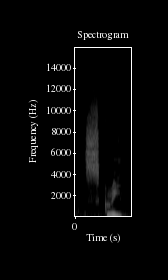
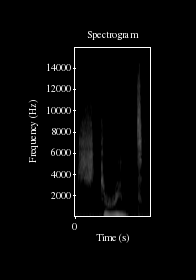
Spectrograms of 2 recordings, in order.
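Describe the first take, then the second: First: The word starts with an 'scr' sound. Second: The word starts with an 'str' sound. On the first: This is how it was said as a child with a speech impediment. The speaker calls it wrong. "I used to say screet" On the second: This is the pronunciation learned through years of conscious effort. The speaker calls it right. "slowing down and saying"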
